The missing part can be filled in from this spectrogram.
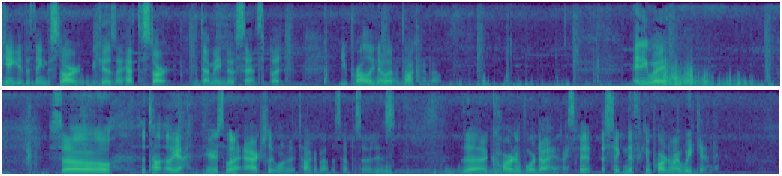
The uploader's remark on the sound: Sorry about the poor audio quality this episode, it was a little windy.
